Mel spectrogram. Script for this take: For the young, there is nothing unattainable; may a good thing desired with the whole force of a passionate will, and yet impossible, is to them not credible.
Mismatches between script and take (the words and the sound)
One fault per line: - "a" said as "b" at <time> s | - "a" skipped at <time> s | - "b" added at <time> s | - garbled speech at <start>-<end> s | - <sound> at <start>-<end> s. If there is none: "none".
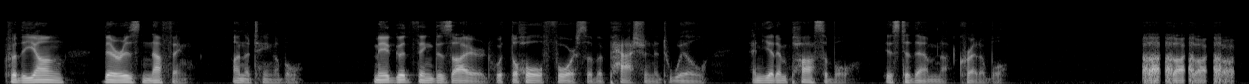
- laugh at 11.4-12.3 s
